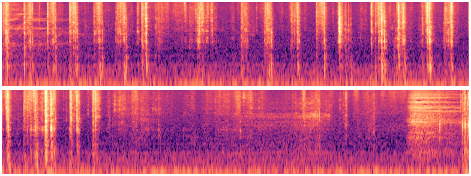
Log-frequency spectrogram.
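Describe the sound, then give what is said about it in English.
Tarot cards are shuffled in many quick, crisp riffling snaps with an irregular rhythm, fairly faint, ending in a denser flurry. “So let's pull some cards for our week ahead.”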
